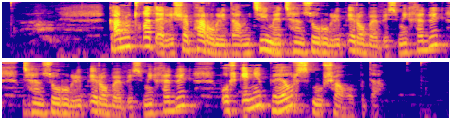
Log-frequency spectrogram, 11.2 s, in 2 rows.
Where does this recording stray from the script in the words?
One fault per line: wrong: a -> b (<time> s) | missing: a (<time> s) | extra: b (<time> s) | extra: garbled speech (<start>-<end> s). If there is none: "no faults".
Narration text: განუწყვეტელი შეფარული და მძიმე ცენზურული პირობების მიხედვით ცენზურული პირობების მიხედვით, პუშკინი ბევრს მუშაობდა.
no faults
